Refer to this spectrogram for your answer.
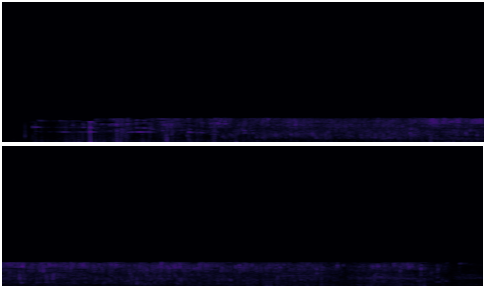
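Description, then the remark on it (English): Water pours out in a steady, splashing gush that runs for several seconds with a dense, bubbling texture and a few sharper splashes near the start. No voices are heard. “Listen to that pouring out of God's love.”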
